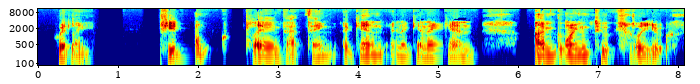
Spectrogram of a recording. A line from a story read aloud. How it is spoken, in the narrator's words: she came to me in the night and whispered to me in my bed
